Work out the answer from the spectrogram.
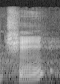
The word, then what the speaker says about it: Chi: and you can call me Chi it's the same pronunciation as the Chinese word for energy so I'm very privileged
